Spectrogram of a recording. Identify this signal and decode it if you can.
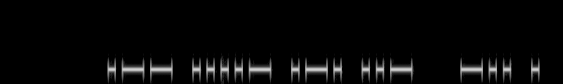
Morse code, heard as a keyed tone, about 17 wpm, 700 Hz. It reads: W4RU DE
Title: USA Callsign DE Callsign - 4 Characters - 17wpm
